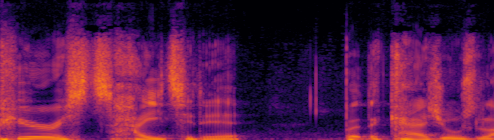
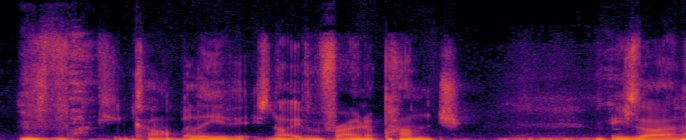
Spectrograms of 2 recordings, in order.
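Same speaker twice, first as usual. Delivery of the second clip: normal talking voice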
